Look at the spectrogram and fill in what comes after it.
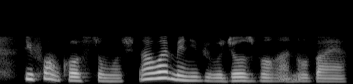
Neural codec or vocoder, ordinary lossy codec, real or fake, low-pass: codec, 24 kHz, 0.9 kbps, DualCodec; none; fake; 3.6 kHz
